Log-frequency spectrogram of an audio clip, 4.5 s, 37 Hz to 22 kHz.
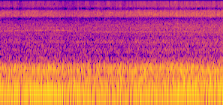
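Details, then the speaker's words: Dodge V8, shifting dialed in, settling down to a nice idle around 750 rpm: deep even rumble with no misses or knocks, just sounds good. "this thing just sounds good."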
